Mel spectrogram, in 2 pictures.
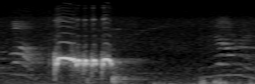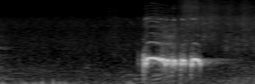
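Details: Local wild zebra dove, used as a lure recording, giving two loud rolling coo phrases, each a short rising note followed by a quick run of pulsed, bubbling beats, about three seconds apart over quiet background.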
